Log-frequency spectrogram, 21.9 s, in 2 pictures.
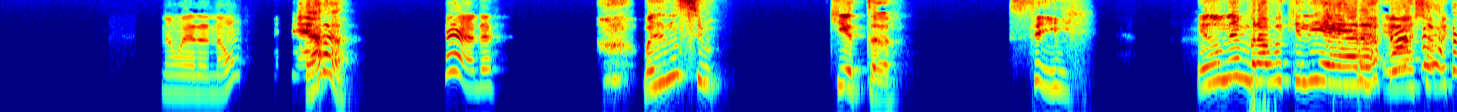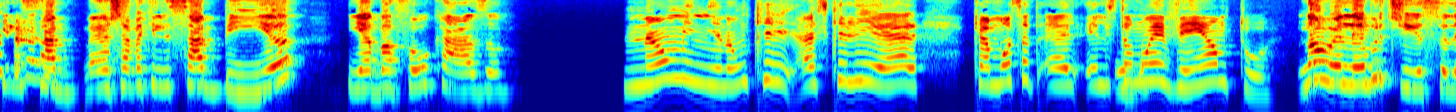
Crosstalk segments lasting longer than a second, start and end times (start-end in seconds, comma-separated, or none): none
